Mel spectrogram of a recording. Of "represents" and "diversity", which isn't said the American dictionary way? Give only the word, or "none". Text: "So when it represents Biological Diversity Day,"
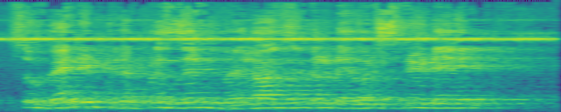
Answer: represents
